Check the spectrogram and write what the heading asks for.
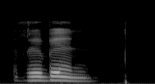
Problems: none marked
